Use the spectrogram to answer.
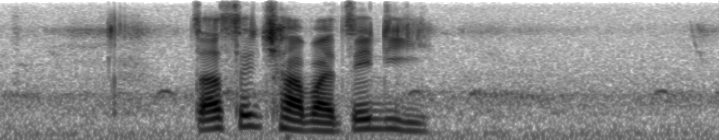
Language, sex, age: Tswana, male, 22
